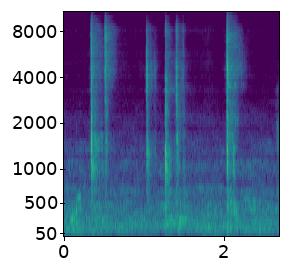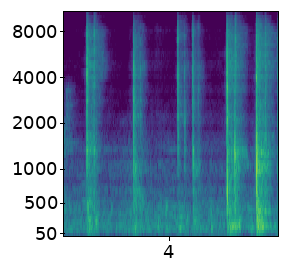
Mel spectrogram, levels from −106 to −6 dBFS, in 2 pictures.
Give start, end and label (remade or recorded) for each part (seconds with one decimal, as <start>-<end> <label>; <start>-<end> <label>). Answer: 0.0-5.4 remade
